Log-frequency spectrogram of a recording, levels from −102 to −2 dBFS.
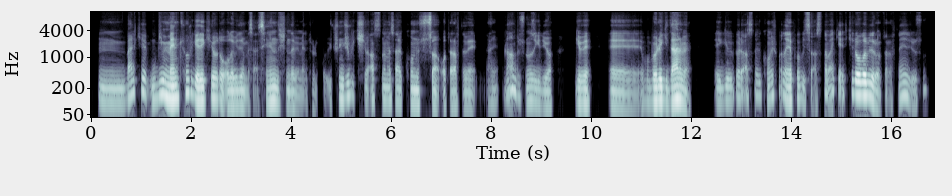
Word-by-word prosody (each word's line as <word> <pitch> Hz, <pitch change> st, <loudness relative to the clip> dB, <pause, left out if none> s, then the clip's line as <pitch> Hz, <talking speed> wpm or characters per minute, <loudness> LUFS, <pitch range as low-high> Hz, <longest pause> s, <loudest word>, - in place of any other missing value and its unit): Hımm, 95 Hz, -1 st, -5 dB
belki 155 Hz, +1 st, -2 dB
bir 115 Hz, +7 st, -2 dB
mentor 120 Hz, +4 st, +6 dB
gerekiyor 110 Hz, -2 st, +4 dB
da 110 Hz, -, 0 dB
olabilir 90 Hz, -1 st, +1 dB
mesela -, -, -11 dB
senin 100 Hz, +1 st, +1 dB
dışında 85 Hz, -3 st, -6 dB
bir -, -, -10 dB
mentor 60 Hz, -, -18 dB
bu. -, -, -21 dB
3'üncü 115 Hz, +4 st, -4 dB
bir 125 Hz, -, -12 dB
kişi 105 Hz, -4 st, -5 dB
aslında 105 Hz, +1 st, -8 dB
mesela 105 Hz, -1 st, -5 dB
konuşsa 90 Hz, -1 st, -2 dB
o -, -, -10 dB
tarafta 85 Hz, -1 st, -6 dB
ve, 80 Hz, -1 st, -8 dB, 0.2 s
hani, 95 Hz, +1 st, -16 dB
"Ne -, -, -8 dB
yapıyorsun, 155 Hz, -, -4 dB
nasıl 105 Hz, -1 st, -3 dB
gidiyor?" 85 Hz, -3 st, -5 dB, 0.5 s
gibi, 95 Hz, -1 st, +1 dB, 0.4 s
eee, 80 Hz, -4 st, -4 dB
"Bu 100 Hz, 0 st, -11 dB
böyle 105 Hz, +1 st, +8 dB
gider 105 Hz, +2 st, +6 dB
mi?" 95 Hz, -4 st, -3 dB, 0.5 s
eee, 100 Hz, -, -6 dB
gibi 105 Hz, +1 st, -6 dB
böyle 120 Hz, 0 st, -5 dB
aslında 135 Hz, -2 st, -10 dB
bir 130 Hz, -, -13 dB
konuşma 140 Hz, +8 st, -8 dB
da 115 Hz, -, +1 dB
yapabilse 105 Hz, 0 st, -2 dB
aslında -, -, -8 dB
belki -, -, -5 dB
etkili 150 Hz, -2 st, -1 dB
olabilir 135 Hz, -4 st, +9 dB
o 70 Hz, -, -3 dB
tarafta. 115 Hz, -, -16 dB
Ne 135 Hz, 0 st, -2 dB
diyorsun? 180 Hz, +10 st, -14 dB
105 Hz, 175 wpm, -22 LUFS, 95-120 Hz, 0.5 s, olabilir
